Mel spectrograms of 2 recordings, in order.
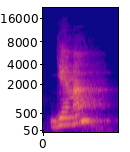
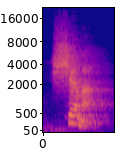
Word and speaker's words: llama: Acompanha comigo como que a gente pronuncia essas palavras, então, na Espanha. Yo, llama, ayuda. Yo, llama, ayuda, ok? Se fosse na Argentina, a gente falaria yo, chama, ajuda. Yo, chama, ajuda, ok?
